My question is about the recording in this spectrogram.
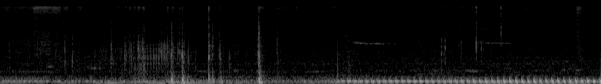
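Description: A low, pulsing engine hum that gets louder about halfway through, with a few sharp clicks in the first half.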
